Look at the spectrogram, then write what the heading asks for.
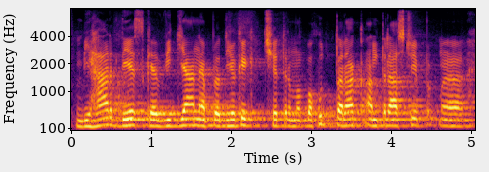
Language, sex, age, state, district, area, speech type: Maithili, male, 30-45, Bihar, Madhubani, urban, spontaneous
